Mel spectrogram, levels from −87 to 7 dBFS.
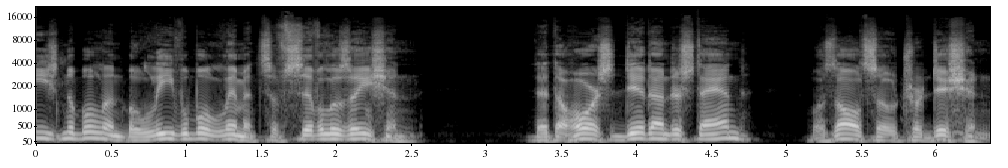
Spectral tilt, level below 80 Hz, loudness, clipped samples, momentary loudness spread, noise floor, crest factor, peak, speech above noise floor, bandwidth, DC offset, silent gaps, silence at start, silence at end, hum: -4.5 dB/octave; -40 dBFS; -18 LUFS; under 0.1%; 8 LU; -78 dBFS; 16 dB; -2 dBFS; 60 dB; 15 kHz; under 0.1%; none; 0 s; 0 s; none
